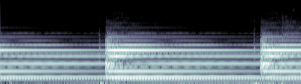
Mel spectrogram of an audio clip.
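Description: A large bell, rung to celebrate a couple of Phillies wins, rings twice, about a second and a half apart, each loud strike ringing out with a long sustained hum that carries between the strokes.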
